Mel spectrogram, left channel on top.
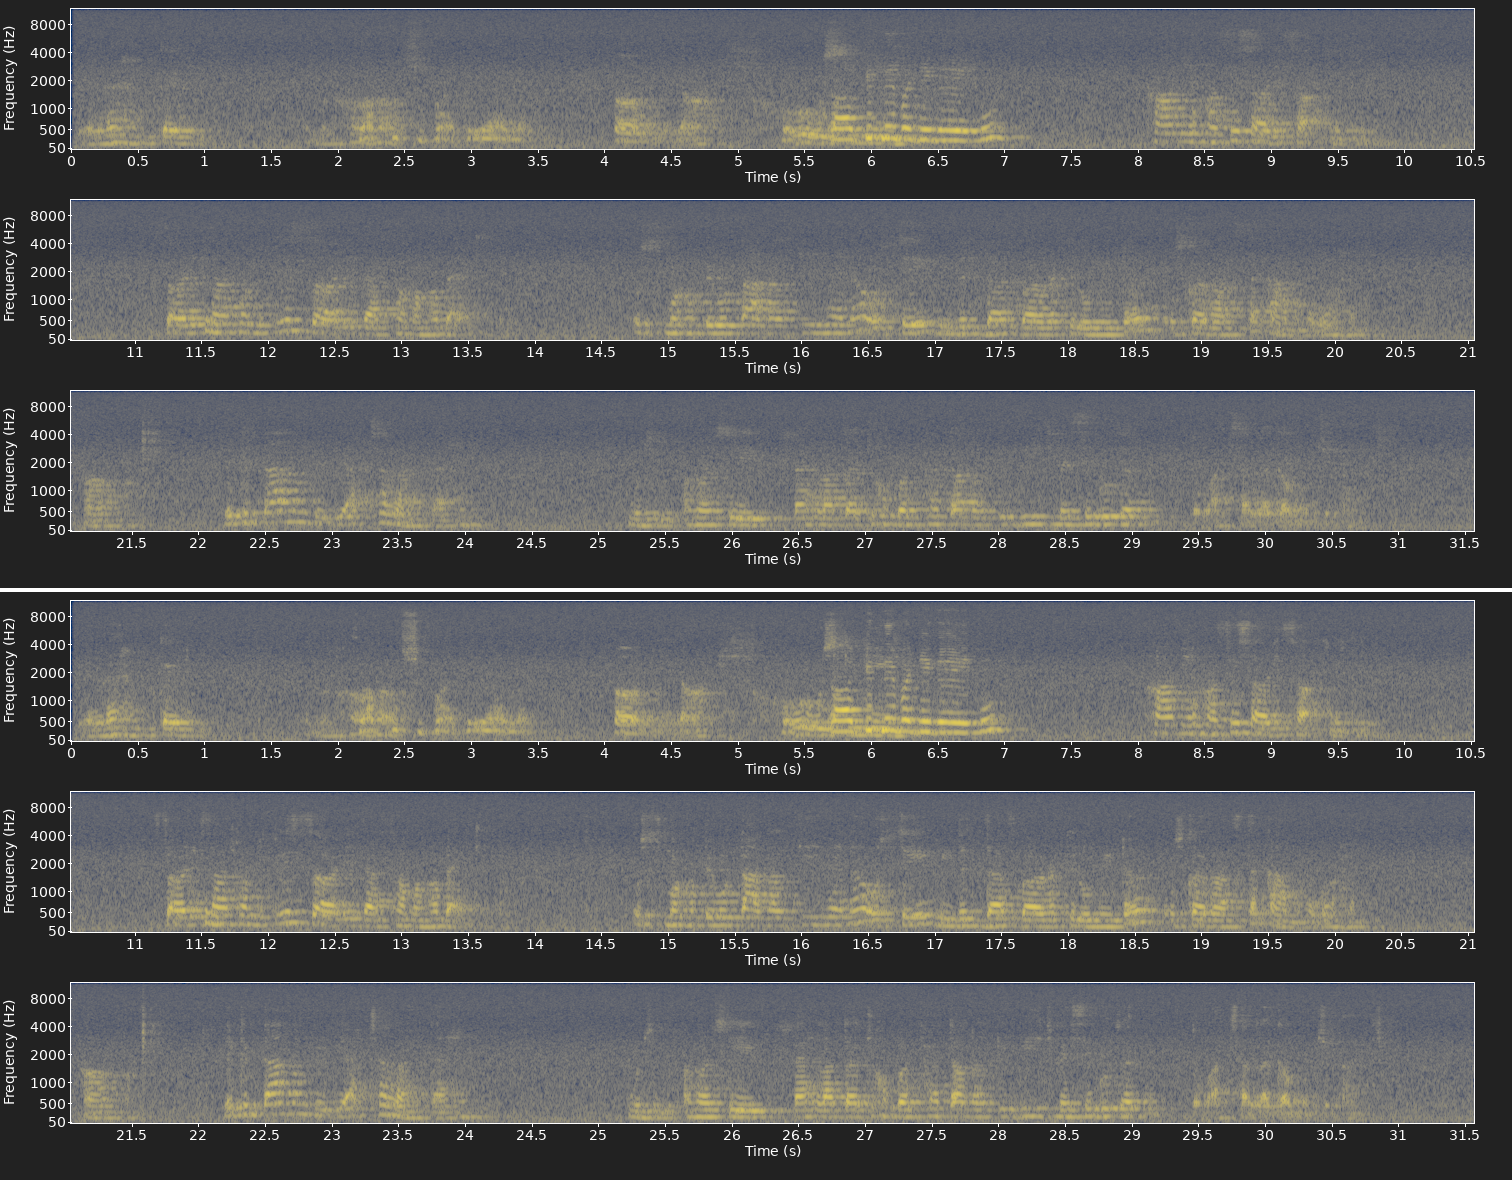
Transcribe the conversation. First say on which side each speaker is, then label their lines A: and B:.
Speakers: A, on the right; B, on the right.
A: رحیم کرے بولا ہاں
B: سب
A: ہاں
B: کو شفا دے یا اللہ
A: امین امین اور اس
B: تو آپ
A: کی
B: کتنے
A: یہ
B: بجے گئے کو
A: ہم یہاں سے ساڑھے سات نکلیے ساڑھے سات
B: اچھا
A: ہم نکلے ساڑھے دس ہم وہاں بیٹھے تھے اس وہاں پہ وہ ٹانل کی ہے نا اس سے مینز دس بارہ کلو میٹر اس کا راستہ تا کام ہوا ہے ہاں ہاں لیکن ٹنل میں بھی اچھا لگتا ہے مجھے آج یہ پہلا تجربہ تھا ٹنل کے بیچ میں سے گز تو اچھا لگا مجھے اچھا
